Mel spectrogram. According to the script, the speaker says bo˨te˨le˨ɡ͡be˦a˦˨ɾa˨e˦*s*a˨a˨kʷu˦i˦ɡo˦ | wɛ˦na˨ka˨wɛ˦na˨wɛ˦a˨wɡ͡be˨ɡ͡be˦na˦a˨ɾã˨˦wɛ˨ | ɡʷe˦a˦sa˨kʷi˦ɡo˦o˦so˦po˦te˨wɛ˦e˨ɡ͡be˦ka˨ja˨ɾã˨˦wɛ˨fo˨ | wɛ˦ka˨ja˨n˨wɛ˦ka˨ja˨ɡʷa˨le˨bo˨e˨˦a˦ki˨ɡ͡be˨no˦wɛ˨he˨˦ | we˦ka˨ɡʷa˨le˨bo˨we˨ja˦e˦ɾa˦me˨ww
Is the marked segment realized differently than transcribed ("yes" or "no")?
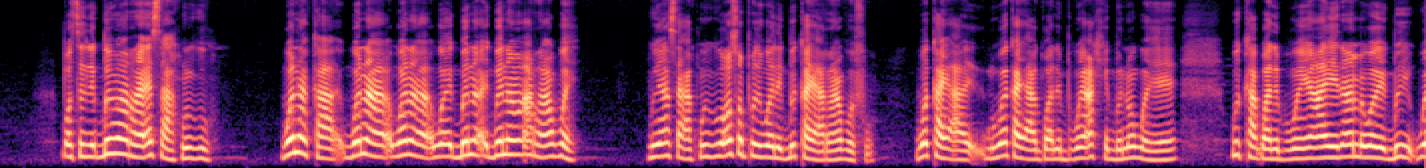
no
